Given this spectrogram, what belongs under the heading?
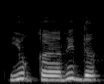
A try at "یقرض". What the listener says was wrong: جی ضاد پہ کوشش کرے قلقلہ نہ نکلے جیسے زبان کو جا کے روک لیے وہاں پہ ٹھیک ہے یقرض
